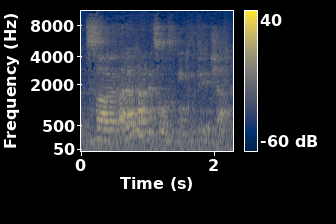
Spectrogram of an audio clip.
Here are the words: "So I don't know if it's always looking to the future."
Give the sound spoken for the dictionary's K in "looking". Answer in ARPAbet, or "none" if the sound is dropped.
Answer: none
